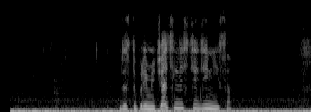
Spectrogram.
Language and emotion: Russian, neutral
